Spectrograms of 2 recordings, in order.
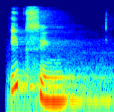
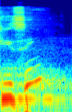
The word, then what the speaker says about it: I-tsing: I-tsing, also pronounced as Yijing, I-tsing, I-tsing was a Chinese Buddhist monk and traveler of the 7th century CE.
